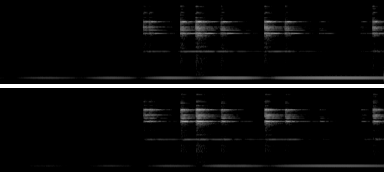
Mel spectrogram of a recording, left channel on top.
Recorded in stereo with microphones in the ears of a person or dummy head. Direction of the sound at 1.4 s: 50° left (ahead or behind).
